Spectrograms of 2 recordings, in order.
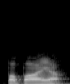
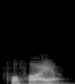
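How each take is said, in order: First: The p sounds are said without a puff of air. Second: The p sounds are said with a puff of air.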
